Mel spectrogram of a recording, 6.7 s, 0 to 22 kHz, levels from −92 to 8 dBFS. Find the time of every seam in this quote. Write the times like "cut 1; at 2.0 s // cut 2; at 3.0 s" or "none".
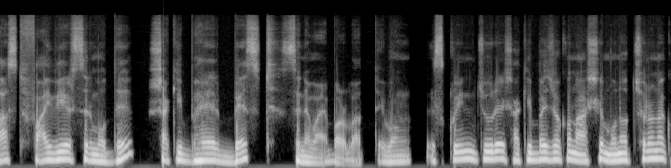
cut 1; at 4.2 s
